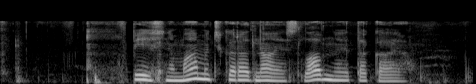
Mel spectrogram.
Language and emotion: Russian, neutral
